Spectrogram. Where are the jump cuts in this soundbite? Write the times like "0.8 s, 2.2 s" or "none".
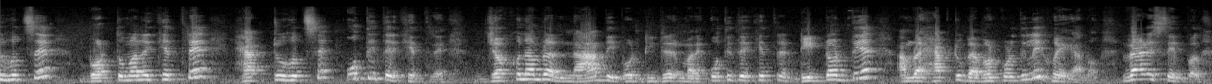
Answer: none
